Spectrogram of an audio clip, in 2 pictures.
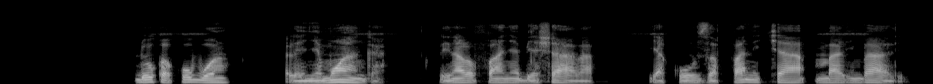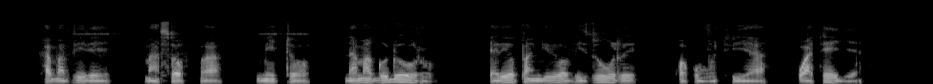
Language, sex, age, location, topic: Swahili, male, 25-35, Dar es Salaam, finance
